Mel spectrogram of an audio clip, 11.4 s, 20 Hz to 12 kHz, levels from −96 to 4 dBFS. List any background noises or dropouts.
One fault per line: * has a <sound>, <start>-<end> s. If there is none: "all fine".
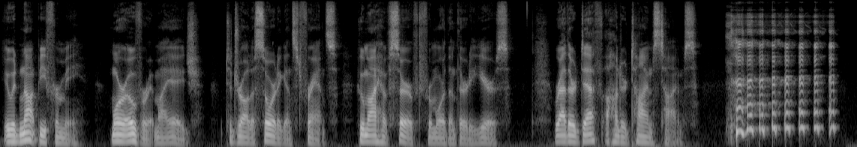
* has a laugh, 9.7-11.2 s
